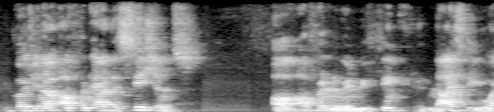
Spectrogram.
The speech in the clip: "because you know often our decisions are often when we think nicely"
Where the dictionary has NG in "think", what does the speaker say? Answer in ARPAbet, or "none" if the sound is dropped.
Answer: NG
